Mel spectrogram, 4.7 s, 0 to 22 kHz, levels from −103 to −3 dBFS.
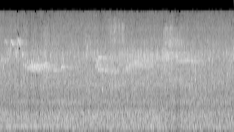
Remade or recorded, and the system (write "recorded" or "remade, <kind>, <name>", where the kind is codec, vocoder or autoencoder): recorded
